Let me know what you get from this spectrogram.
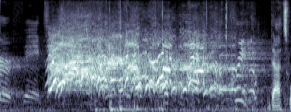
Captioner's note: kids yell monkey noises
